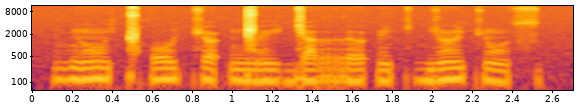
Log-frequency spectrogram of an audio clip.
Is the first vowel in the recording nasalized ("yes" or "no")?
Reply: yes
